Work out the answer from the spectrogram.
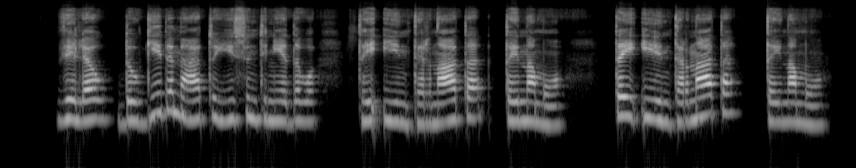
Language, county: Lithuanian, Alytus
